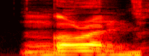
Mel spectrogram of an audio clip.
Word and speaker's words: Ngoran Blaise: And he's so new that I'm still learning how to pronounce his name. It's Ngoran Ngoran Blaise.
